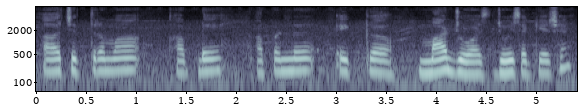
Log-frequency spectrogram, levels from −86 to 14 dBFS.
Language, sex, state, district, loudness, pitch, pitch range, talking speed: Gujarati, male, Gujarat, Valsad, -17 LUFS, 185 Hz, 170-195 Hz, 110 wpm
